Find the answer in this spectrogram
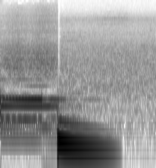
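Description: The song's accompaniment holds a final chord, then cuts off a little under a second in with a sudden deep boom that dies away over about a second.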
